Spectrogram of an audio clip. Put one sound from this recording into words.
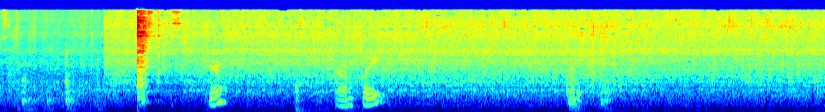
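A spatula scrapes and clatters against a frying pan.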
